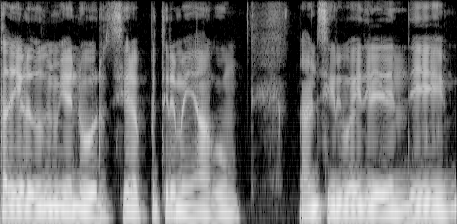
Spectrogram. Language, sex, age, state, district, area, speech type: Tamil, male, 18-30, Tamil Nadu, Dharmapuri, urban, spontaneous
